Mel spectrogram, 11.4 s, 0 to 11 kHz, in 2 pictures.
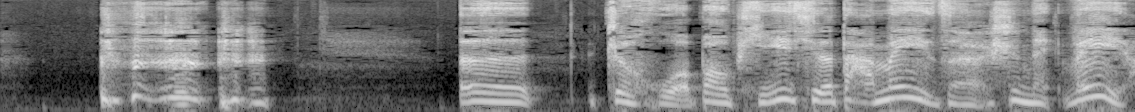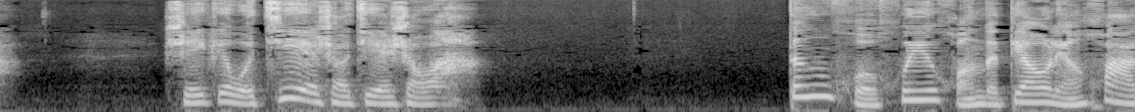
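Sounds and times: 
elderly woman coughing: 0.5 - 1.5
speech: 0.7 - 1.4, 2.3 - 5.8, 6.5 - 8.1, 9.6 - 11.3.

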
